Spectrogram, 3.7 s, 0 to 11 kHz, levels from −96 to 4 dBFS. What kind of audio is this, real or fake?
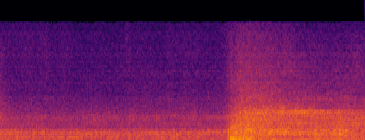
fake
